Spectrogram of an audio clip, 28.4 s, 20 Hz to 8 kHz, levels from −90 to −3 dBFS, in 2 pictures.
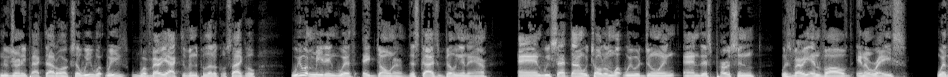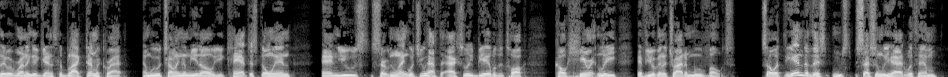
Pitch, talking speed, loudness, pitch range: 115 Hz, 200 wpm, -19 LUFS, 105-130 Hz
